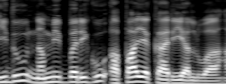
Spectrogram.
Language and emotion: Kannada, neutral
